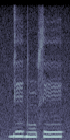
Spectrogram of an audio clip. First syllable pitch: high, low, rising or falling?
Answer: high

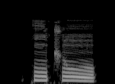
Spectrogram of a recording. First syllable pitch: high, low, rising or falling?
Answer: high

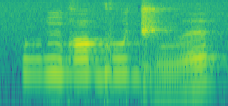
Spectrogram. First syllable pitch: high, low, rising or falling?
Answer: high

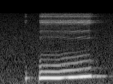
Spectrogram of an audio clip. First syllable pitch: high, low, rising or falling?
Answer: rising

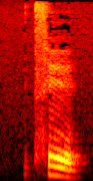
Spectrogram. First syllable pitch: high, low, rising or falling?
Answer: falling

